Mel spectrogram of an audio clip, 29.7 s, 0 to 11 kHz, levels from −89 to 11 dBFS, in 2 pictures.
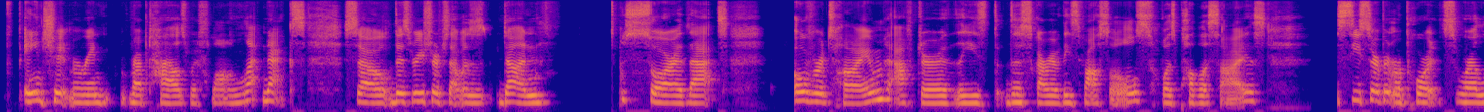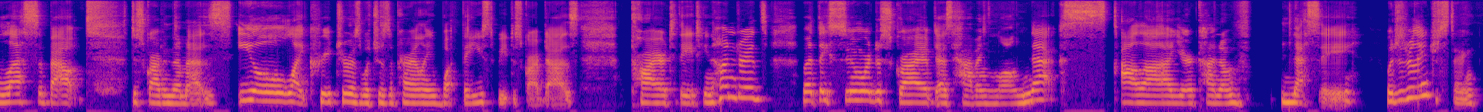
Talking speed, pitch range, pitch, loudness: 140 wpm, 180-230 Hz, 195 Hz, -19 LUFS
